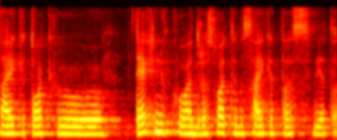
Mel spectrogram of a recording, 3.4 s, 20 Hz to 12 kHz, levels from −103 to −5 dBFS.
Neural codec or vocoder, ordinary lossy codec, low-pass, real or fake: none; MP3, 64 kbps; 9.9 kHz; real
